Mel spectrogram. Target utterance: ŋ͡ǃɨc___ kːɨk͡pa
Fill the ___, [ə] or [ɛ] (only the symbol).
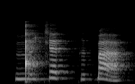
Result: ɛ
